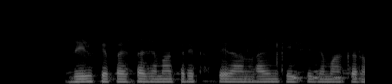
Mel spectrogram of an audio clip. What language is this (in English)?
Bhojpuri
